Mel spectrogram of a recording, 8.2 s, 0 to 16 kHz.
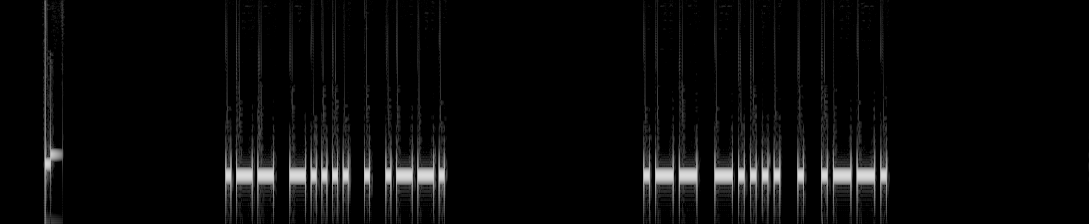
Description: Morse code, heard as a keyed tone, about 27 wpm, 700 Hz. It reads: W6EP W6EP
